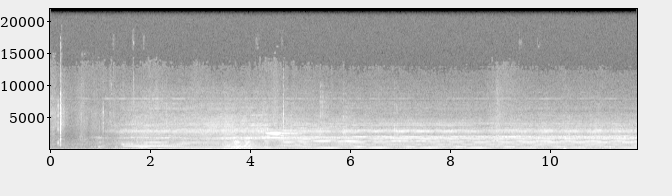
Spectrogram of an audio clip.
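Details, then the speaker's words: CNC milling on an optimized toolpath with considerably higher spindle speed and feed rate: steady, even cutting tone with clean pitch, no rising howl or scream; normal cut free of chatter vibration. "This sound is not chatter. This is normal."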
